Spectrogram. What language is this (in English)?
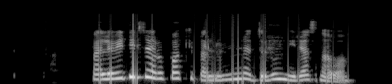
Pashto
